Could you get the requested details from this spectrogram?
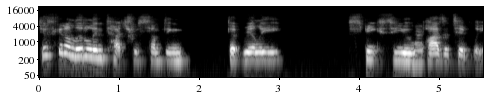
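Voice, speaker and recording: Dark and mellow in tone, a woman speaks at a moderate pace with lively intonation, big swings in loudness and long, frequent pauses. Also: medium pitch for a woman. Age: 60s. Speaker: fitness instructor. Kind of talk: fitness class instruction. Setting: video call.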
